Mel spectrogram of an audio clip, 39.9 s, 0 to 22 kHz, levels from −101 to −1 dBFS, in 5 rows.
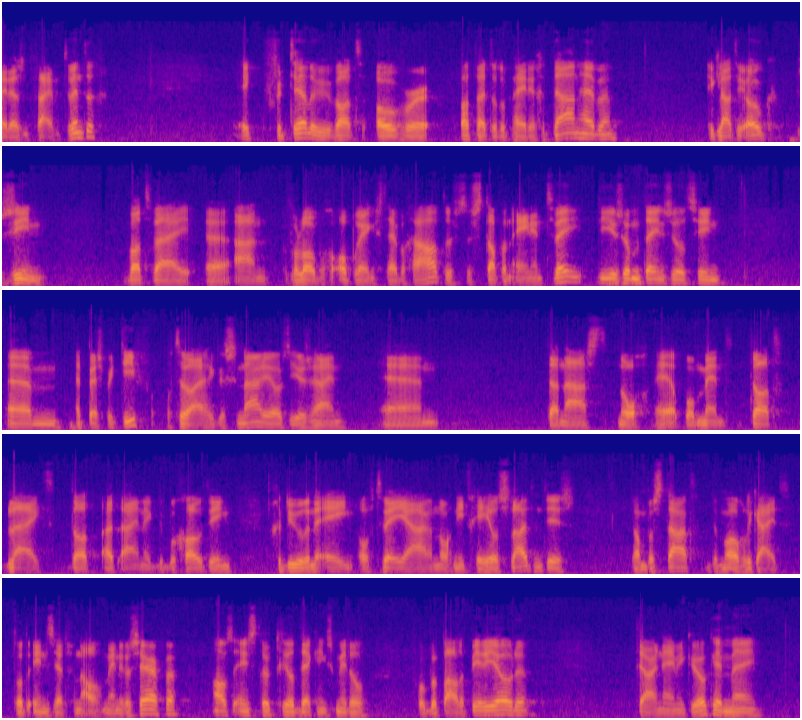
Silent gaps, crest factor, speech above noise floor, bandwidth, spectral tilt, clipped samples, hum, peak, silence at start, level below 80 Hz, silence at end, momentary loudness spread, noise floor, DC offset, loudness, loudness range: none; 20 dB; 33 dB; 12.5 kHz; -5 dB/octave; under 0.1%; none; -16 dBFS; 0 s; -68 dBFS; 0.4 s; 9 LU; -67 dBFS; under 0.1%; -35 LUFS; 3 LU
